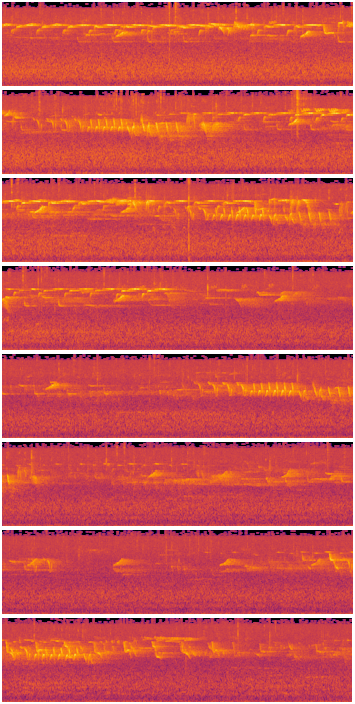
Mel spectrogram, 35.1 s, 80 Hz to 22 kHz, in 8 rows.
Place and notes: Court-St.-Étienne, Belgique - In the pines
Into the forest, wind sound in the pines needles and birds singing during spring time.
Court-St.-Étienne, Belgium, 17 April 2018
